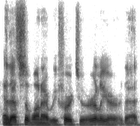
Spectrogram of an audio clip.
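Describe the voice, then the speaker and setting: A man in his seventies from Hawaii, a podcast guest recalling his life in a measured way, pausing often with um and uh. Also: lowish voice, level tone, gravelly, dark tone, no echo. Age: 70s. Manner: measured, with frequent um and uh pauses. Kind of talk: thoughtful reminiscing interview. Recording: dull, lo-fi dry recording.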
